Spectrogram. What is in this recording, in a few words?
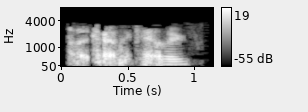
Sheriff Dispatch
